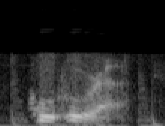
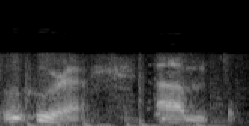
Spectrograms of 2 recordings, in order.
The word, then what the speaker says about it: Uhura: But before we get started, I just wanted to point out that I've mispronounced Sister Sakina's last name. It's Uhura. So that's right. with a comma, a mark on it, and then Uhura.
